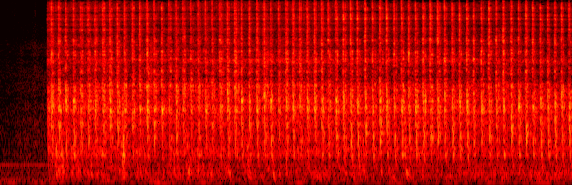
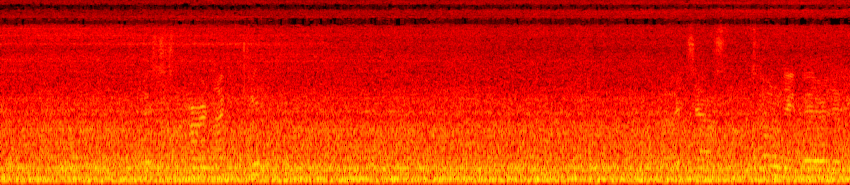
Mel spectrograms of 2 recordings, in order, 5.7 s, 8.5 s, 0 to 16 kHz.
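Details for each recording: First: 1999 Dodge Durango 5.9 360 V8 before top-end rebuild, running rough with little power: a fast, busy metallic valvetrain clatter at about three and a half beats a second, from a broken valve spring and bent pushrod. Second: 1999 Dodge Durango 5.9 360 Magnum V8 after top-end rebuild fixing bent pushrod and broken valve spring (had run rough, no power): steady, even low rumble with no ticks or knocks; normal idle.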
